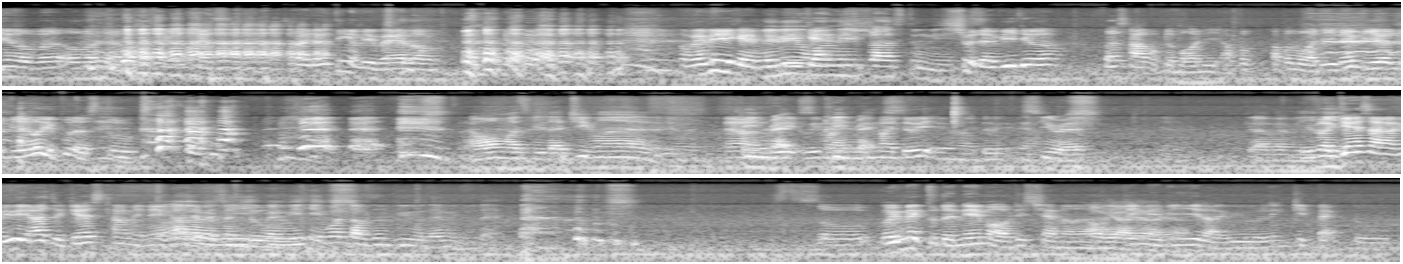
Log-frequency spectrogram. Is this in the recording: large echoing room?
no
